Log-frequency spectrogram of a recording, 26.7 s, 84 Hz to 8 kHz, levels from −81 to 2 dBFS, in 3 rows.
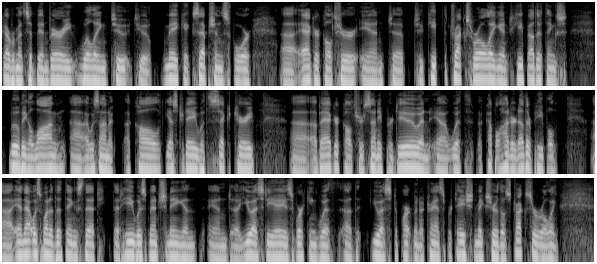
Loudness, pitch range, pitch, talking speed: -22 LUFS, 105-120 Hz, 115 Hz, 185 wpm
